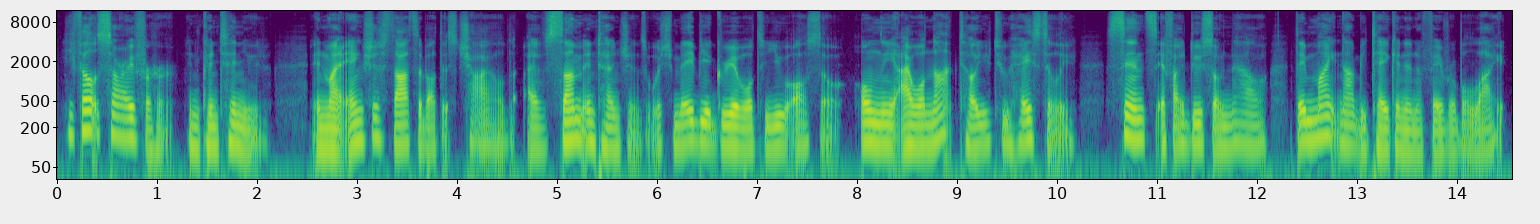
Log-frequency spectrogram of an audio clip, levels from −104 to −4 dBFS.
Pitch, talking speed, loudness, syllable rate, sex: 110 Hz, 200 wpm, -22 LUFS, 5.0 syllables/s, male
